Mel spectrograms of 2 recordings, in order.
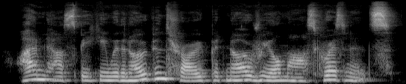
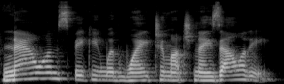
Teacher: place way too much resonance actually in the nose instead of balanced in the mask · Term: too nasal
